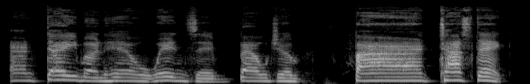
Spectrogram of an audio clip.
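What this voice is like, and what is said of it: Imitates a sports commentator's voice. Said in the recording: “Enough of my Murray Walker impersonations.”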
